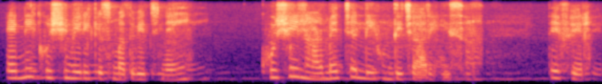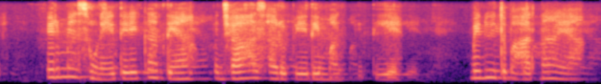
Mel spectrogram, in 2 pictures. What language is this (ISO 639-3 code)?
pan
